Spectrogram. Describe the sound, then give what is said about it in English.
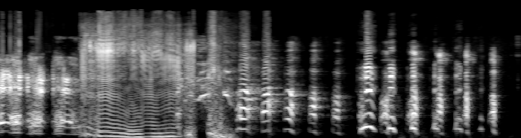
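Hands squeeze out a fart imitation as a long, buzzy, wobbling blast, followed by bursts of snickering laughter. “That was a hand noise.”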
